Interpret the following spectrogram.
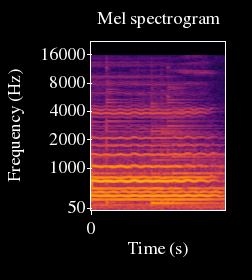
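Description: The final held note of an acoustic folk song: a long sung note with fiddle and acoustic guitars under it, holding steady, then fading away near the end.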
